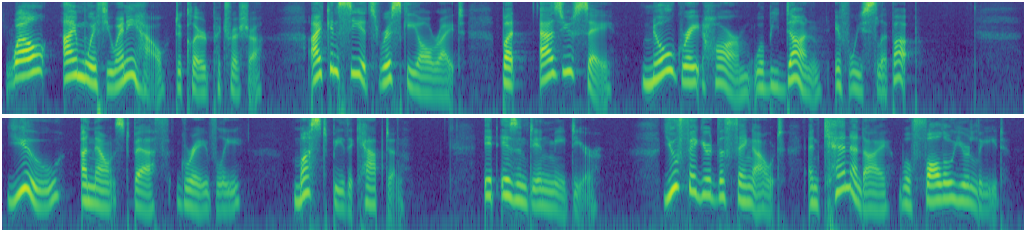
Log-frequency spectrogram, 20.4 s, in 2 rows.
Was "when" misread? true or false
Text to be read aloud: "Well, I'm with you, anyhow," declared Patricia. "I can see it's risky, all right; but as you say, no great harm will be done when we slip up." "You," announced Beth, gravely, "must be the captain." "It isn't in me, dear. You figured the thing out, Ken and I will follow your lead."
true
